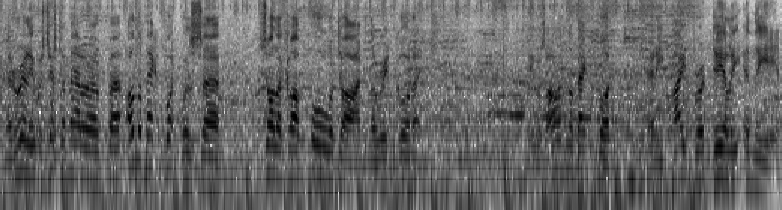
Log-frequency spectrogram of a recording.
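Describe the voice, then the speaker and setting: A man with a New Zealand accent giving conversational boxing co-commentary. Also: on the high side. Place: large indoor arena. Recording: loud crowd and music behind.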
